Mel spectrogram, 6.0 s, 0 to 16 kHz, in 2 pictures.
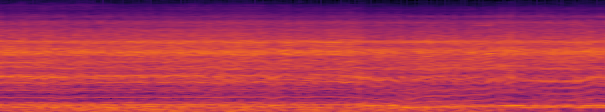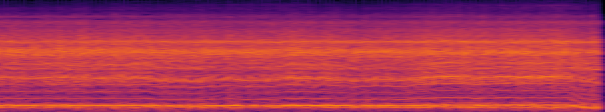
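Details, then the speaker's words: Traxxas Revo 3.3 nitro engine on first start after fitting a new THS Racing tuned pipe (stock header had cracked): high buzzy screech wavers and sags as revs change. No exhaust leaks seen; it sounded fairly bad, owner plans to richen it. "The engine fires up. There do not appear to be any exhaust leaks. I'm looking around the pipe right now, but of course, it sounded fairly bad."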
